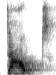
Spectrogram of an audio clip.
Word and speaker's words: doubt: letters are in there in doubt you've got that b haven't you where's that come from it's your silent letter we got solemn tomb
